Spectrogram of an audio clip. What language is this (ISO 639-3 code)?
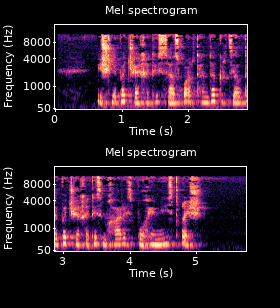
kat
